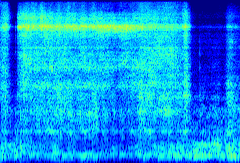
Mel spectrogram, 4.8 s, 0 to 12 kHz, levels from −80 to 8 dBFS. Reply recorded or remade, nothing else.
remade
